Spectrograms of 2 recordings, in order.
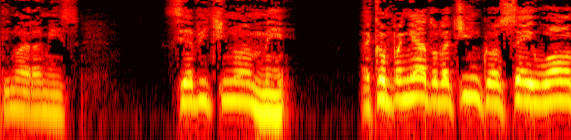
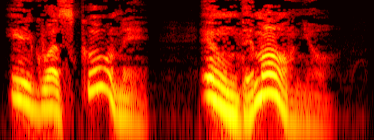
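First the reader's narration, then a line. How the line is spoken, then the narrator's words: Exclamation. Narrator (Italian): esclamò Athos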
